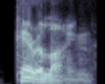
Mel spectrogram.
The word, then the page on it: Caroline: British English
